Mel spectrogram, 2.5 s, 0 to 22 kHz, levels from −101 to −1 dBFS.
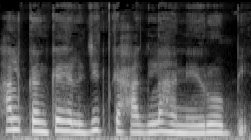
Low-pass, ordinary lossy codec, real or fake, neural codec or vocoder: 19.8 kHz; MP3, 96 kbps; real; none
